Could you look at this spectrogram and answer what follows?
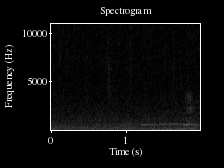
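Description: Rain falls in a steady, soft patter of drops on a surface, faint and continuous over a moment.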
